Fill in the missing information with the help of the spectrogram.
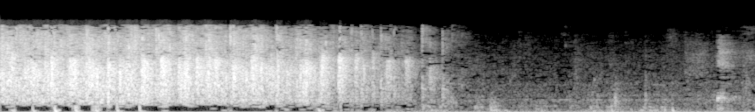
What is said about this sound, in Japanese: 拍手を持ってお迎えします。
